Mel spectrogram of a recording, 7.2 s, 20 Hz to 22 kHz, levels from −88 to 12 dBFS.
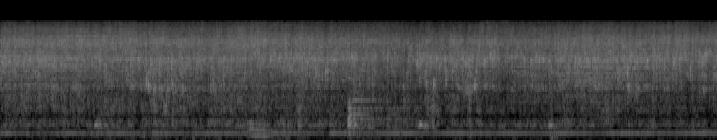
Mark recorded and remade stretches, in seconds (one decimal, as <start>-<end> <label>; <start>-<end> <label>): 0.0-7.2 recorded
